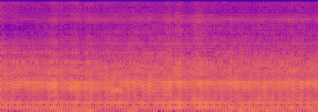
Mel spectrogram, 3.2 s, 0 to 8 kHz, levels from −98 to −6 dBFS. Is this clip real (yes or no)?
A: no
